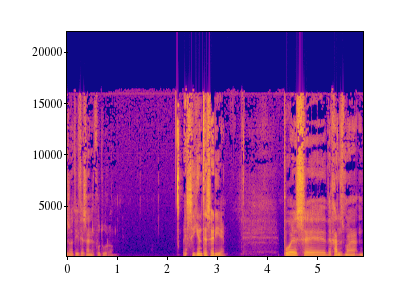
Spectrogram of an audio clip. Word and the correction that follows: The Handmaid's Tale: Handman's, The Handmaid's Tale, perdón, porque la pronunciación ahí me ha salido mal.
